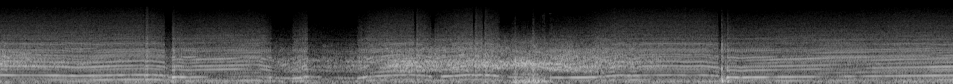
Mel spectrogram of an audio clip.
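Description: A racing car engine roars steadily, its pitch rising and falling as it changes gear.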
